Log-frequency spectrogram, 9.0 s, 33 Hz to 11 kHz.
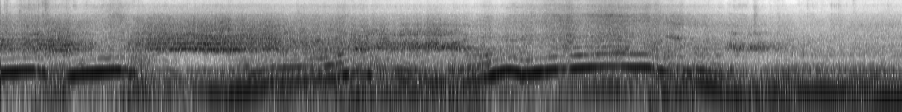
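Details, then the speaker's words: RB25DET-powered Nissan S14 drifting: engine note swoops with hard revving and tire squeal and a brief stumble under load, sounding like fuel surge; boost gauge showed over one bar, owner suspects a vacuum line came off causing overboost. "i don't know if you guys heard that that sounds like fuel surge but i noticed on the boost gauge that it hit over one bar which means it's over boosting"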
